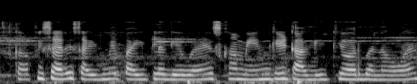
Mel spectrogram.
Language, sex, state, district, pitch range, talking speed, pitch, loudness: Hindi, female, Bihar, Jahanabad, 225-255 Hz, 245 wpm, 235 Hz, -18 LUFS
